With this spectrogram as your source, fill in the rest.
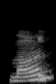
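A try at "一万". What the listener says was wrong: Ichiman. There you can't say man. You have to say Ichiman. Ichiman.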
